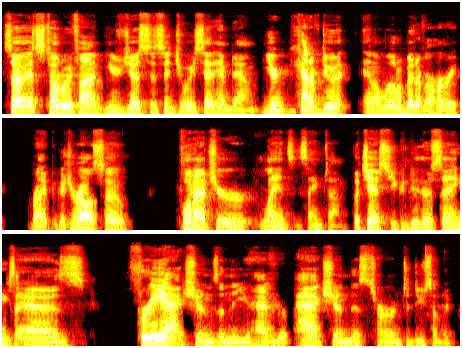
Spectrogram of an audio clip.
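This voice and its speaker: A man's voice: mid-range voice, brisk. A man narrating as game master, explaining rules in an easygoing way with loose restarts.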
